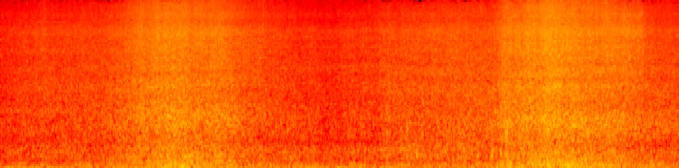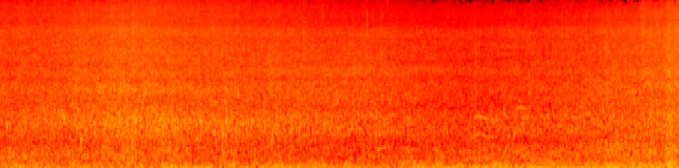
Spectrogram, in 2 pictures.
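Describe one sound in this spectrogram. Ocean waves crash and roar steadily against rocks, swelling now and then.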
